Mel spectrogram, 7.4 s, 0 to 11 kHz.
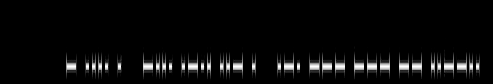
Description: Morse code, heard as a keyed tone, about 25 wpm, 700 Hz. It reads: THE BLUE ROOM?
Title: Sentences from Top 1000 Words - Review Part 3 - 25wpm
